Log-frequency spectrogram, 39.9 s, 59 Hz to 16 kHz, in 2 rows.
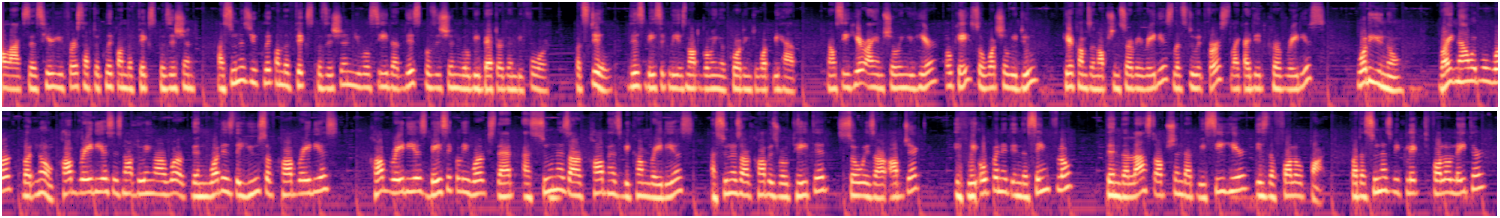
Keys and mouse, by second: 1.2 click, 3.5 click, 9.4 shift+middle click, 15.4 click, 17.5-20.6 drag, 34.4 click.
